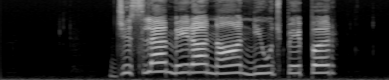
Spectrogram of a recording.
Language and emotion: Dogri, neutral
